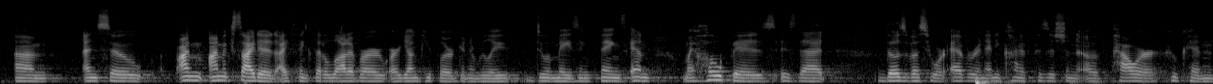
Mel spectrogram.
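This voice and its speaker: A woman with a very deep, low pitch talks at a fairly quick pace in a monotone, flat intonation, with noticeable background noise and audible room echo. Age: 40s. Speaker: composer and professor. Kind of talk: panel discussion. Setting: stage with audience.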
